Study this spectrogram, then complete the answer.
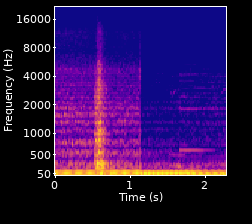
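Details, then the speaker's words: Audi after the intake and diverter valve install, idling in traffic: low even hum with no stumble, hunting or hiss; idle now perfect. "Idling perfectly. Alright guys, I'm out here in traffic, just picked up some Chipotle. Idle is perfect,"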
